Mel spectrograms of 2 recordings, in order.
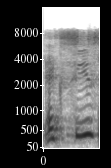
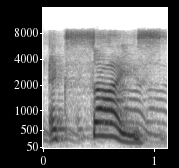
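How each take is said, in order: First: The second vowel is an 'ee' sound. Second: The second vowel is an 'eye' sound. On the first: The speaker calls it wrong. "एक्सीज नहीं" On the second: The speaker calls it right. "C I S E है तो सीज नहीं बोलेंगे"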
